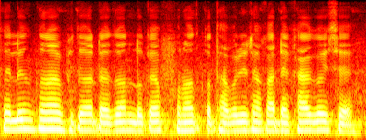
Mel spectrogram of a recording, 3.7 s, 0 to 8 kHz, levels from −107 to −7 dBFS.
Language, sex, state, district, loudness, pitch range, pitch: Assamese, male, Assam, Hailakandi, -13 LUFS, 135-140 Hz, 140 Hz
